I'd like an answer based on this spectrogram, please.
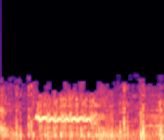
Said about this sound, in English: Finally, the horse started downhill. Then, without warning, the animal lost its footing.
